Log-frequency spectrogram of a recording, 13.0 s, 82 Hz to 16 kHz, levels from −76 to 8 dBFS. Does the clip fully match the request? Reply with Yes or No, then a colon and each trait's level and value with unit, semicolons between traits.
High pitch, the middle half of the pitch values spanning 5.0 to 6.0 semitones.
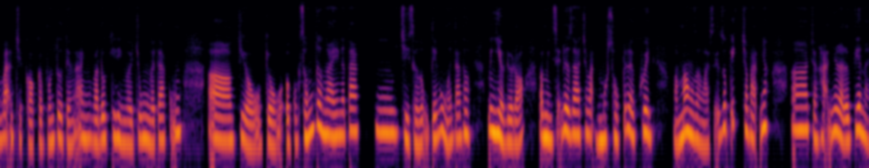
No: high, 210 Hz; average, 4.2 semitones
